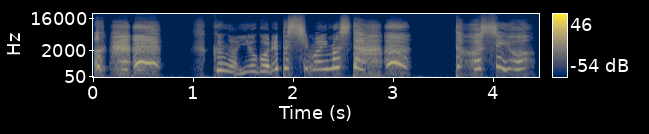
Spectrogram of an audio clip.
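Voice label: BREAK Japanese; STG44Mod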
